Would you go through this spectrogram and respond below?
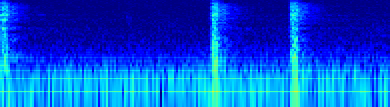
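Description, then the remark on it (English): A drum machine's maracas sample plays two short, crisp, hissy shakes about half a second apart, bright and dry, with no voices over a faint low background hum. “And these are maracas.”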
